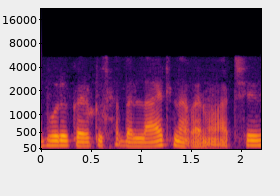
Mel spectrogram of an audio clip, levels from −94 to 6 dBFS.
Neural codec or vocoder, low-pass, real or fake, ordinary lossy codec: codec, 24 kHz, 0.9 kbps, WavTokenizer, medium speech release version 1; 5.4 kHz; fake; AAC, 48 kbps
